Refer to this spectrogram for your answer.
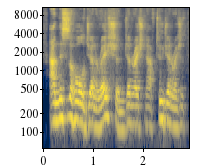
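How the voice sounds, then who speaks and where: Here a man speaks with ordinary pitch variation. His voice is somewhat breathy. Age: 60s. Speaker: politics professor. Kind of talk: interview. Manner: halting.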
